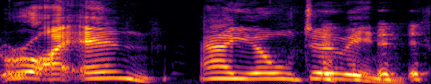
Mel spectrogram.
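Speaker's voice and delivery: high, loud mock Cockney greeting; breezy London geezer hello, hammed up; imitating a cheery Cockney presenter; Cockney accent. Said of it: "spoke in his normal accent".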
